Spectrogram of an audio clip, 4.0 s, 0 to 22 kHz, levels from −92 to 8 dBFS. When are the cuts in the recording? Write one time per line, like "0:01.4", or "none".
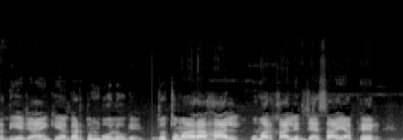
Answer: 0:01.4
0:02.4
